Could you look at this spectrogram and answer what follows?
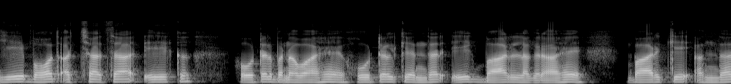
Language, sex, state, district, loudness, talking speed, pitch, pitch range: Hindi, male, Punjab, Fazilka, -18 LUFS, 165 wpm, 110 Hz, 105-115 Hz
